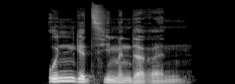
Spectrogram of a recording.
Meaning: inflection of ungeziemend: 1. strong genitive masculine/neuter singular comparative degree 2. weak/mixed genitive/dative all-gender singular comparative degree
- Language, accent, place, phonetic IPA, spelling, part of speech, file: German, Germany, Berlin, [ˈʊnɡəˌt͡siːməndəʁən], ungeziemenderen, adjective, De-ungeziemenderen.ogg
